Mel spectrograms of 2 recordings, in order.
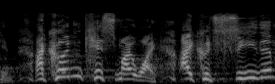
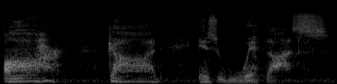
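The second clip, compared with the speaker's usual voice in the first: much lower and softer; hushed reverence; 8 semitones lower, 10 dB quieter, slower than usual. Acted. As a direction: let each word land quietly.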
